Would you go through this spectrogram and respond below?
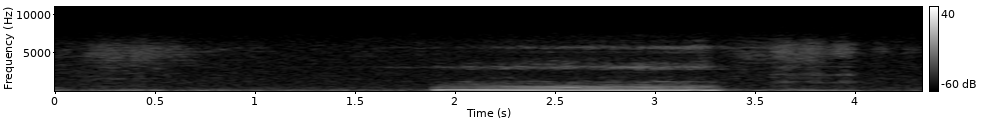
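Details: Staffordshire bull terrier dog snoring like a human: one loud, drawn-out, tonal snore of about a second and a half between soft breaths.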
